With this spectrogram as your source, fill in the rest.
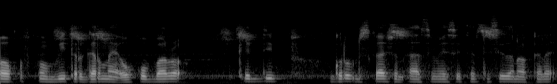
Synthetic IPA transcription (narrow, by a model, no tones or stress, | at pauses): ʔɔːqɔfkʰɐkʰɔmbiːt̪ʰɐrɡɐɾnaːjuːkʰʊbɐɾɔ | kʰɐd̪ib | ɡʊɾubd̪ɪskɐʃɔnʔaːsɐmɛjsɐkʰɐrt̪ʰɪsɪðɐnɔːkʰɐlɛ̰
